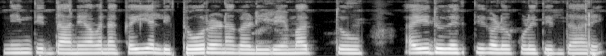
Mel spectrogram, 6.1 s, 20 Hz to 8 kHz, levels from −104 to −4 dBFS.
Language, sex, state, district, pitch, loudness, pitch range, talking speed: Kannada, female, Karnataka, Bidar, 200 Hz, -15 LUFS, 195-210 Hz, 80 wpm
